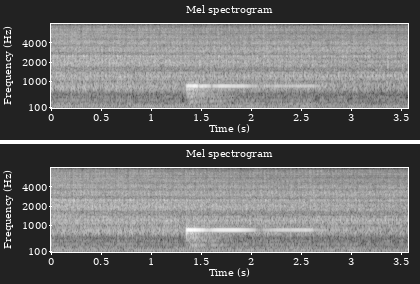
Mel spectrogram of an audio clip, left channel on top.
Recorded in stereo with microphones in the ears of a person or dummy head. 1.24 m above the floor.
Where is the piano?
75° right (ahead or behind), 3.5 m.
